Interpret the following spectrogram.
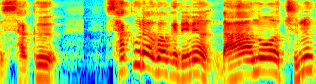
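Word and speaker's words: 割く: 와레루는 나눠지고 깨지고, 앞에서 와루는 나누고 깨는, 지금의 와레루는 나눠지고 깨지는 쪽으로 많이 쓰게 되지만, 요거는 뒤에 쿠가 보일 때 발음은 사쿠, 사쿠라고 하게 되면 나누어 주는 쪽이 쓰여집니다만 주로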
